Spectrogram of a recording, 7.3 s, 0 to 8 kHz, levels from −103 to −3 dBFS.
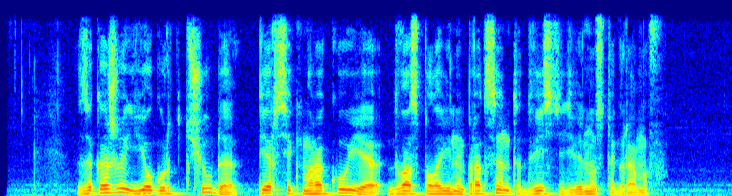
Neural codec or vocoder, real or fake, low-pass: none; real; 7.2 kHz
